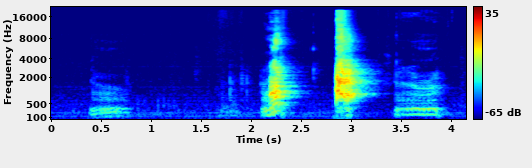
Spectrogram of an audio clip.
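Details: Lusya, a Jack Russell Terrier, vocalizes after sneezing, as if answering with a dog-language 'thank you': a soft low grumble, two sharp yelping barks, then another low moaning growl, all indoors.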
